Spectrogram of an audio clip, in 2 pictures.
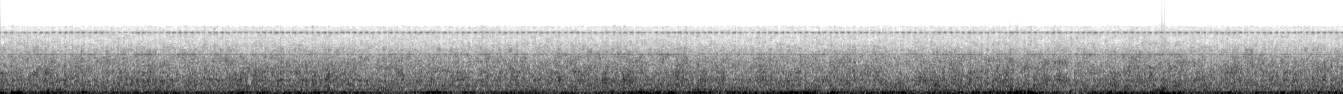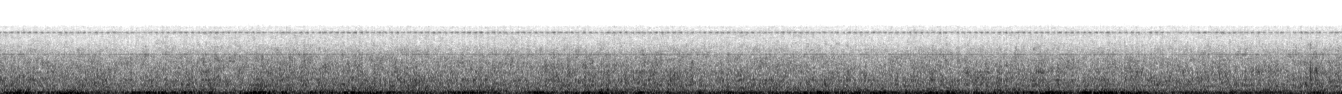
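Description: A man speaks calmly through a microphone over an online call.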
